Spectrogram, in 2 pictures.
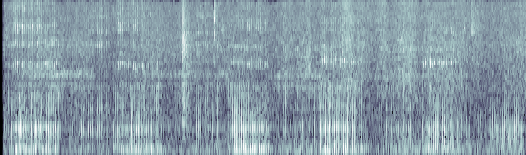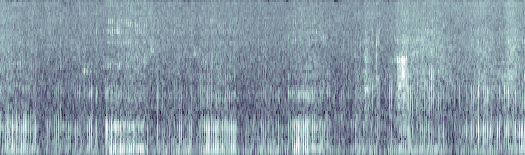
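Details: Domestic kittens, one of two rescued from a street and rehomed in Berlin, purring steadily at low volume; a soft rhythmic rumble pulses about every second with faint clicks and household rustling.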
